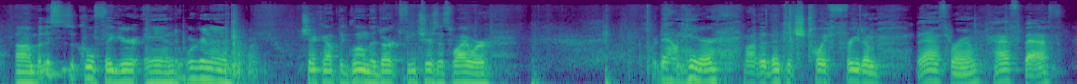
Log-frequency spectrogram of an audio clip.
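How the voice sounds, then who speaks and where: Noticeable background noise sits behind a man speaking. His pitch is medium, and he leaves long, frequent pauses. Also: ordinary pitch variation, moderate pace. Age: 30s. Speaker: toy reviewer. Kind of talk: toy review vlog. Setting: at home, near a bathroom. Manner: casual, halting.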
